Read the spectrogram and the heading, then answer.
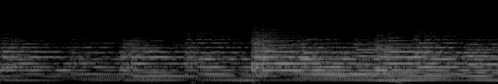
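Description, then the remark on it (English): Every bell in a house clangs and rings together in a dense, sustained jangle, their overlapping tones swelling louder partway through and continuing without pause. “Every bell in the house must be ringing.”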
